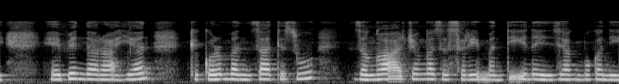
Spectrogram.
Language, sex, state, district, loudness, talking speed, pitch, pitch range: Mizo, female, Mizoram, Aizawl, -16 LUFS, 185 wpm, 230 Hz, 225-245 Hz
